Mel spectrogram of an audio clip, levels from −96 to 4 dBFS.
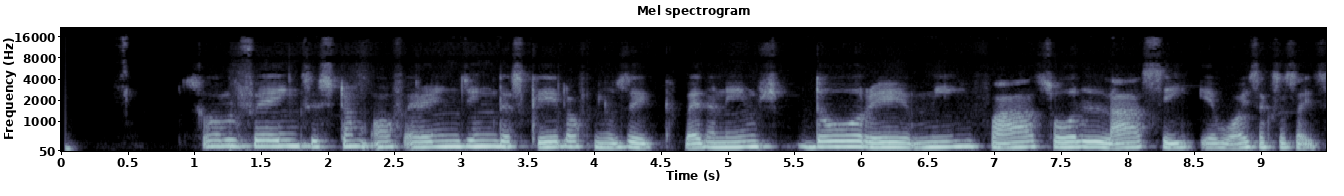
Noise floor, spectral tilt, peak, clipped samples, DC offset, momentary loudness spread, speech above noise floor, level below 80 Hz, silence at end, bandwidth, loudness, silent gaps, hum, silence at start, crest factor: -56 dBFS; -9 dB/octave; -8 dBFS; under 0.1%; under 0.1%; 8 LU; 35 dB; -68 dBFS; 0 s; 14 kHz; -22 LUFS; none; none; 0.05 s; 14 dB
